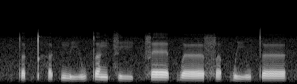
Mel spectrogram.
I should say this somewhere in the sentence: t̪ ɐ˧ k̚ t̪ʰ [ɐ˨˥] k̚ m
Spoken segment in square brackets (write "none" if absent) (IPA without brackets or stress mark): ɐ˨˥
